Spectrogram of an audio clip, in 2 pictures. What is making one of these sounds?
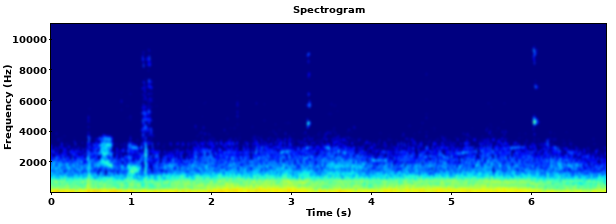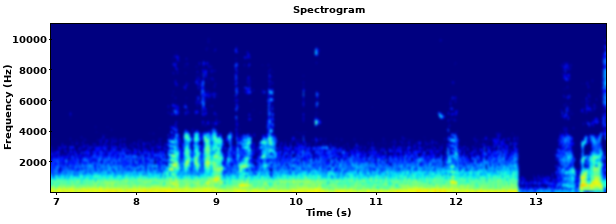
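A vehicle engine rumbles steadily while driving on a road.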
